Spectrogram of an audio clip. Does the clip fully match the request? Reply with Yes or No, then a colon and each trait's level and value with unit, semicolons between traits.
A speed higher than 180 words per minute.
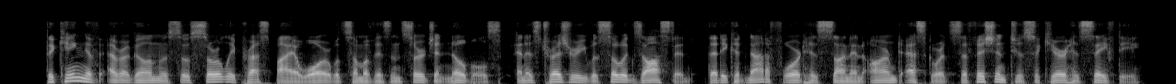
Yes: average, 200 wpm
